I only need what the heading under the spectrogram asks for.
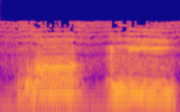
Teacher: Кончик языка совершает путь в три шажка вниз по небу, чтобы на третьем толкнуться в зубы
